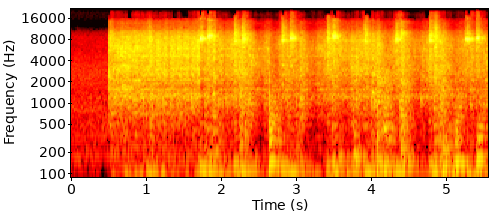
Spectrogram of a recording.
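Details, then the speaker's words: LS V8 after fuel rails were drained: it cranks, catches, then bucks and stumbles in uneven surges, popping and running very rich instead of idling smoothly. Injectors spray in sequence and the coils spark. Owner suspects cam timing is off. "We're still bucking and popping. It's not smooth. It is definitely very rich. Very, very, very rich."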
